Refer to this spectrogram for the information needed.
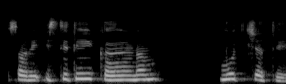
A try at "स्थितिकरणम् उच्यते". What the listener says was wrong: स्थितिकरणम उच्यते, क्योंकि करणम में आपने माओ का उच्चारण कर लिया ना, स्थितिकरणम उच्यते।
